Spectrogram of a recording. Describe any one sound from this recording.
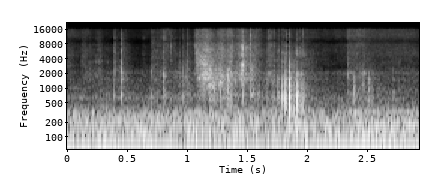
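A page of a book turns with a papery rustle.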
